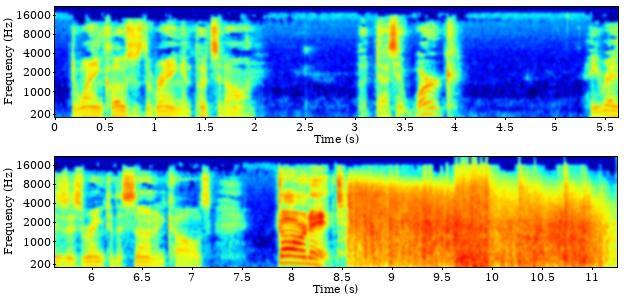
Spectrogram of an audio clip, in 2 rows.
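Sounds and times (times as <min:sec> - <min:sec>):
speech: 0:00.2 - 0:02.1, 0:03.0 - 0:04.1, 0:05.3 - 0:11.1
lightning strike with thunder crack rumbling: 0:08.6 - 0:11.2.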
